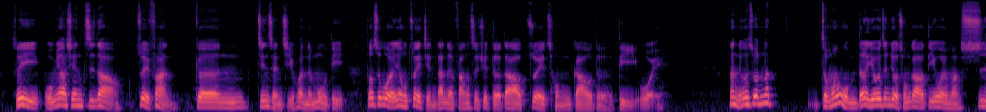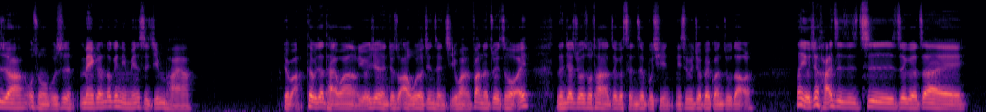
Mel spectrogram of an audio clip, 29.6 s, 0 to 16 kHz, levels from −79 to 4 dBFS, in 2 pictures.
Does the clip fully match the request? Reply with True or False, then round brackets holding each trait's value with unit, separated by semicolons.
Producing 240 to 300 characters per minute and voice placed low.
True (280 characters per minute; 110 Hz)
